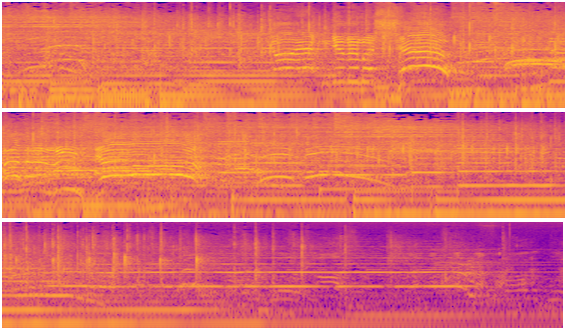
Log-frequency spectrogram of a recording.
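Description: Live worship band of electric guitars, keyboard and drums holding a closing chord that rings out and fades over the last few seconds, with congregation voices shouting and cheering over it in the middle.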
